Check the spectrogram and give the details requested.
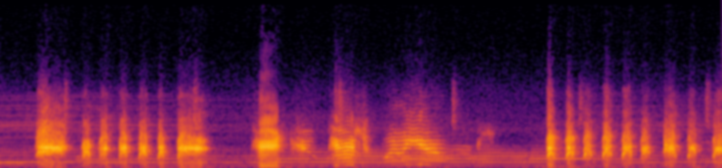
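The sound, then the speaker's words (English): A killer in a film speaking in a nasal, duck-like quacking voice sputters out rapid strings of squawky syllables, pausing briefly between bursts before another fast, chattering run of quacks, loud. “Forget all the gore and stuff, which I still enjoyed, but the duck voice is absolutely hilarious.”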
